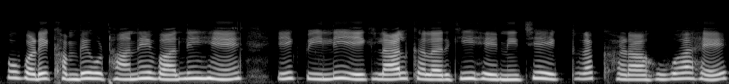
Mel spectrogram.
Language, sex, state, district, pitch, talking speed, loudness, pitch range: Hindi, female, Haryana, Charkhi Dadri, 255 Hz, 155 wpm, -13 LUFS, 235-275 Hz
